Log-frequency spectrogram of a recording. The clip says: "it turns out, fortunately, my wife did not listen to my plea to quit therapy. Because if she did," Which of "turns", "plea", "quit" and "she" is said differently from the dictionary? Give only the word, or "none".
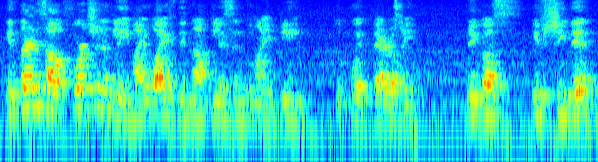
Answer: turns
